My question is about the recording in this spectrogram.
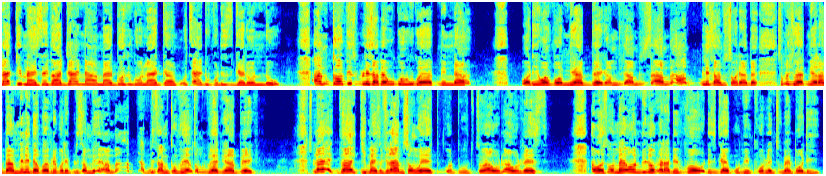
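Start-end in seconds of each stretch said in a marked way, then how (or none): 4.7-7.0 sobbing out his confusion, voice raised; real tears breaking through the words; crying plea. Real, not acted. Man begging strangers for help, crying out loud. 7.8-20.5 tearful begging. Real, not acted. Desperate pleading, kneeling for everybody.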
